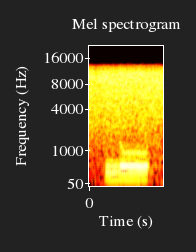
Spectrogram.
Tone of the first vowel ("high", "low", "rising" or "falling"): high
